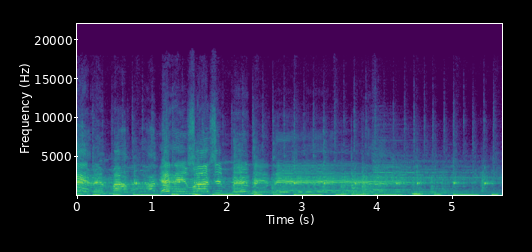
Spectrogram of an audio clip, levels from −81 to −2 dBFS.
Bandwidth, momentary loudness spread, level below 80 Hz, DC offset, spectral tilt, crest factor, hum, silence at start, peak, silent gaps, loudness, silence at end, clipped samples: 17.5 kHz; 9 LU; -28 dBFS; under 0.1%; -4 dB/octave; 18 dB; none; 0 s; -4 dBFS; none; -20 LUFS; 0 s; under 0.1%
